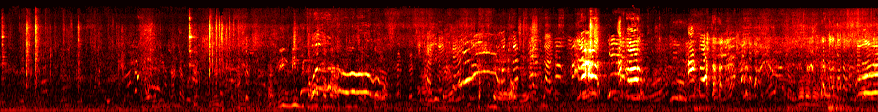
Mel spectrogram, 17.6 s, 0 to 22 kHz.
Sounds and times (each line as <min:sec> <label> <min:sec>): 0:00.0 children 0:17.5
0:04.0 playground slide 0:17.5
